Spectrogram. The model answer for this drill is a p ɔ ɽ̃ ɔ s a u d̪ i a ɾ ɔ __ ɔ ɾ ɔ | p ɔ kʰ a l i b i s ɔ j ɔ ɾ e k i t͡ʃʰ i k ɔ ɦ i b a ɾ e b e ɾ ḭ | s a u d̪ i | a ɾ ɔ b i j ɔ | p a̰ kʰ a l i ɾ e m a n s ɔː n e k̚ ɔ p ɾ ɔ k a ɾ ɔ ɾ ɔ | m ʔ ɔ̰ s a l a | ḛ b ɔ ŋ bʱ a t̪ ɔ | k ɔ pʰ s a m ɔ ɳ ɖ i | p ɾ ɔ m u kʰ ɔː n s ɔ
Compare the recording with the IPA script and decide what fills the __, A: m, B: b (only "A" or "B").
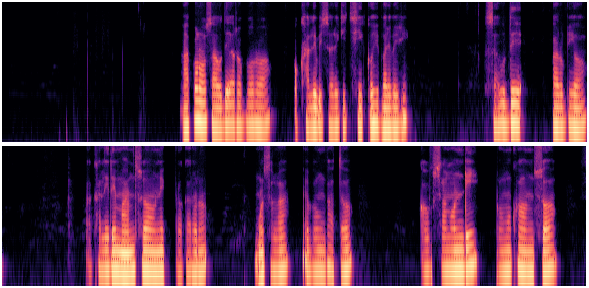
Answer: B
